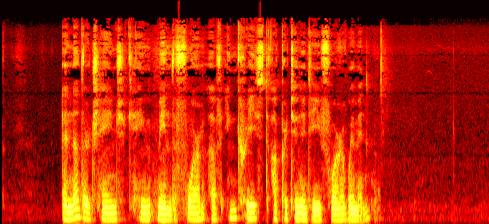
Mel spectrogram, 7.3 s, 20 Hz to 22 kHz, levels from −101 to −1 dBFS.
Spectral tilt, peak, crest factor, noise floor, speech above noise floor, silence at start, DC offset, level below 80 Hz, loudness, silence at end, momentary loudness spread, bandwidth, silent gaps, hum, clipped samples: -4 dB/octave; 0 dBFS; 18 dB; -61 dBFS; 45 dB; 0.9 s; under 0.1%; -50 dBFS; -15 LUFS; 1.55 s; 10 LU; 16 kHz; none; none; under 0.1%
